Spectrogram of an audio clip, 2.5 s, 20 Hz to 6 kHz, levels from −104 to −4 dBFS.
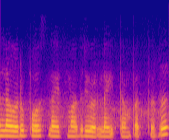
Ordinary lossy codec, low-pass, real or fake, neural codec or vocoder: none; 5.4 kHz; fake; codec, 16 kHz in and 24 kHz out, 1 kbps, XY-Tokenizer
